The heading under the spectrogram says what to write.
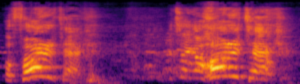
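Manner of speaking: loud, high, cracking up; laughing shout. Retold or imitated. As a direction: shout it while losing it laughing. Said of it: "I was like".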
